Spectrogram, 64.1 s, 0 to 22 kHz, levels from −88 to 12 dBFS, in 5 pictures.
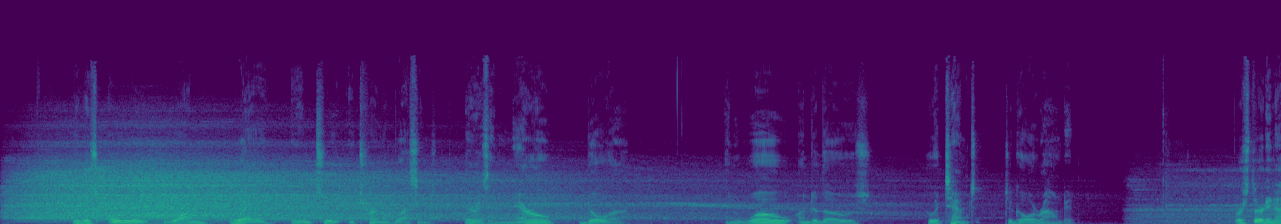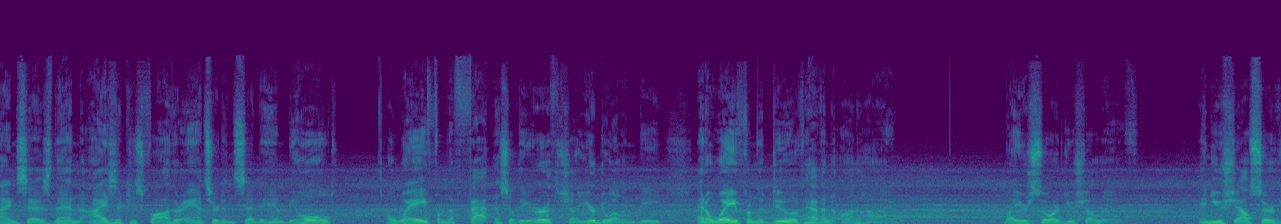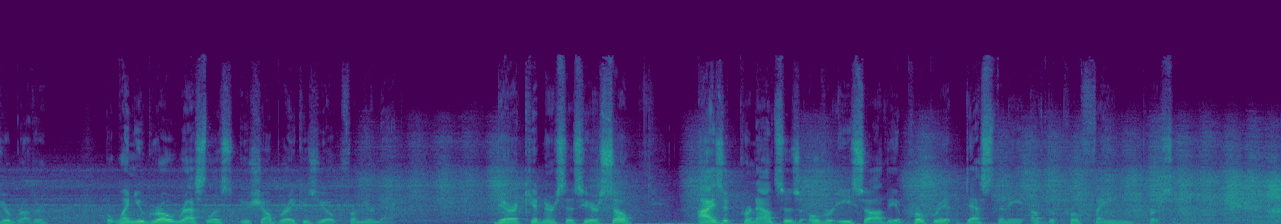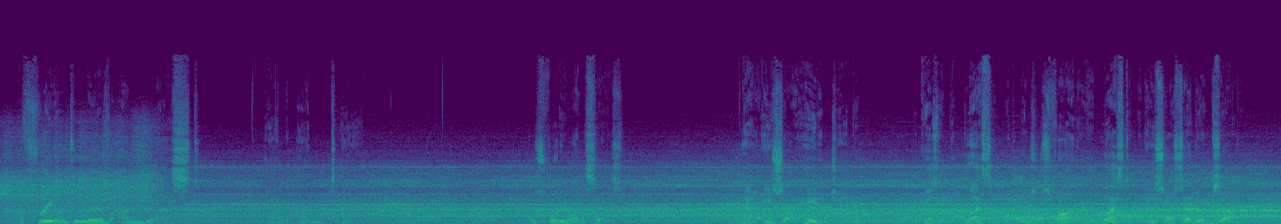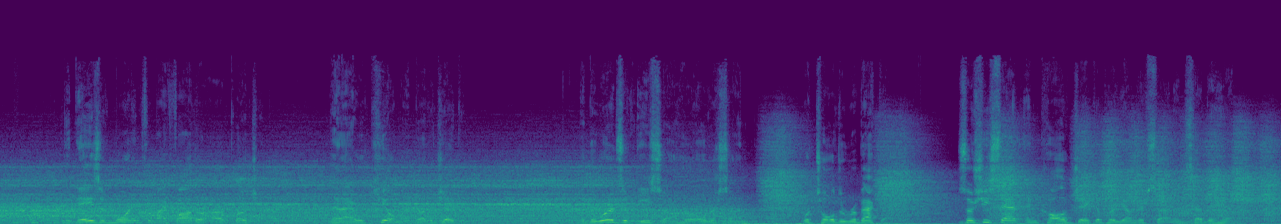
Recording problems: machinery noise; very loud; throughout; as loud as the speech

